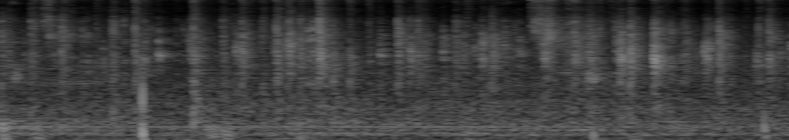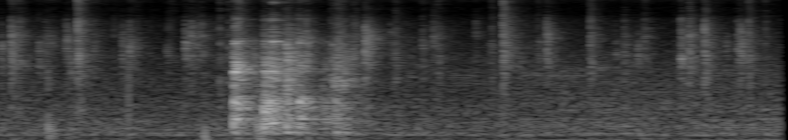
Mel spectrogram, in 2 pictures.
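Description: Mustard seeds splutter in hot oil while sambar tempering is made: soft scattered crackles and ticking pops that run throughout, with a louder burst of spattering near the end.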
